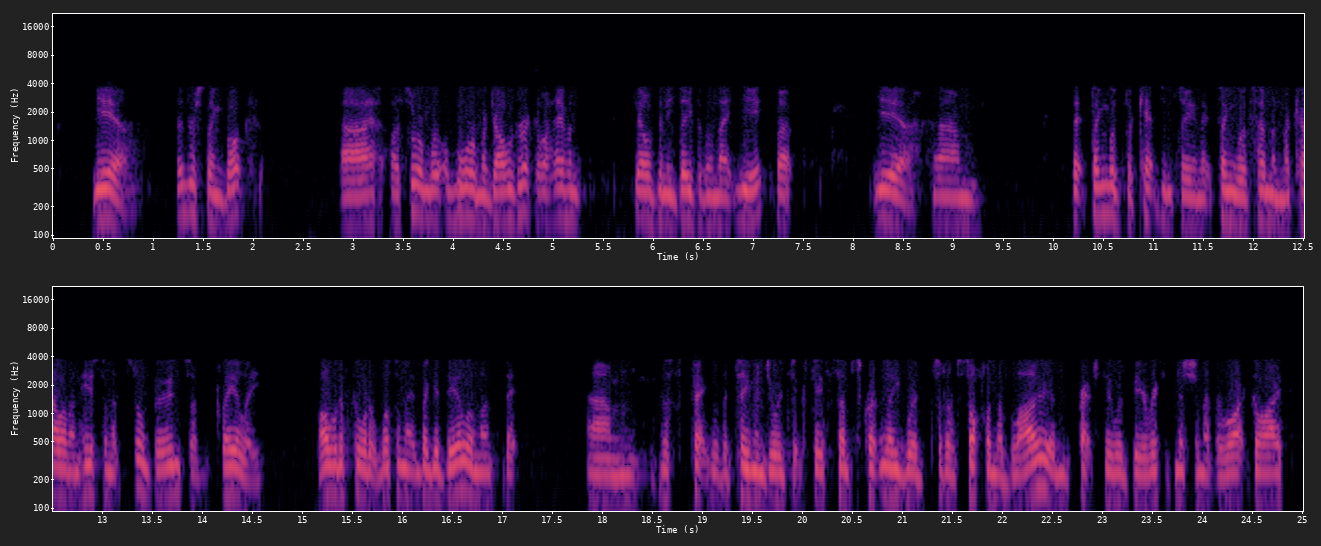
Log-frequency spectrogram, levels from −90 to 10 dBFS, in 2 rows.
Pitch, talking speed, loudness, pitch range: 130 Hz, 185 wpm, -37 LUFS, 120-145 Hz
